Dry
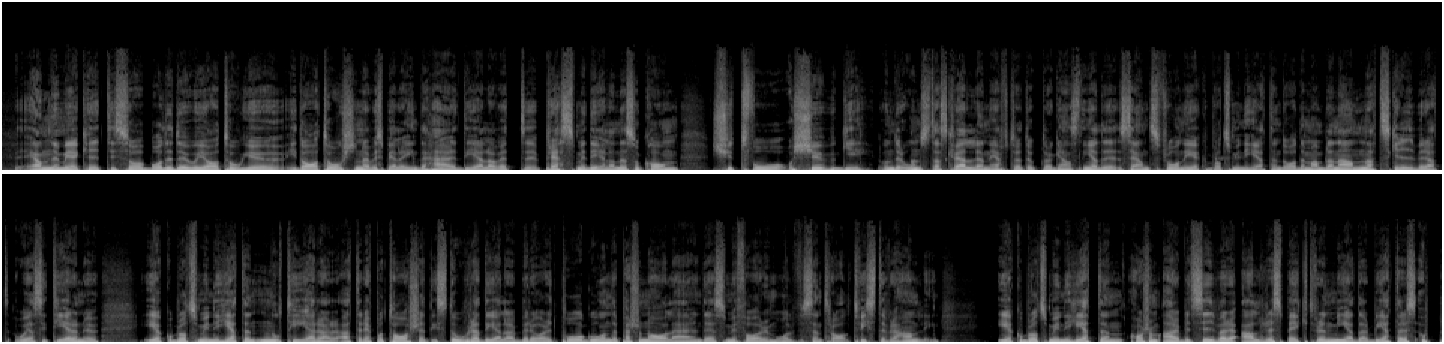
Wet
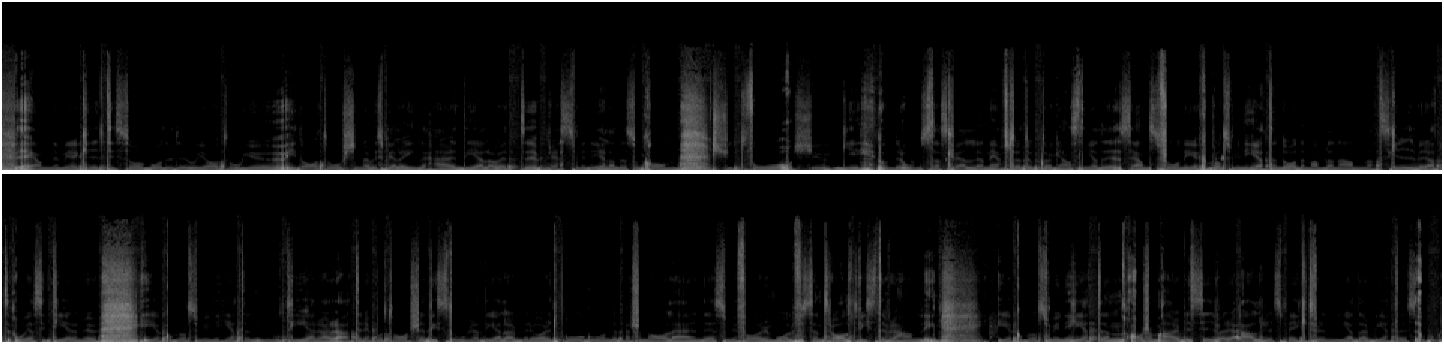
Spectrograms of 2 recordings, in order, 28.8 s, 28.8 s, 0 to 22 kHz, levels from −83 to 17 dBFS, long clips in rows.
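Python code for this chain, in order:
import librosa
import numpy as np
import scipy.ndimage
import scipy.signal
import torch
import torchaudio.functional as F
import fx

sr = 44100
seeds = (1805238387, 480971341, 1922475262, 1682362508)

y = fx.highpass(x, sr, hz=220.0, slope=12, at=(24.8, 26.99))
y = fx.over_compress(y, sr, threshold_db=-46.0, ratio=-1.0)
y = y * librosa.db_to_amplitude(1.0)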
